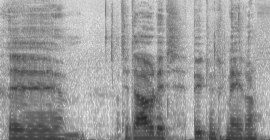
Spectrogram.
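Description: A man at a medium pitch. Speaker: podcast co-host, house painter. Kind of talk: casual chat.

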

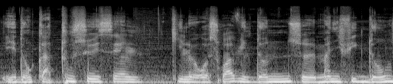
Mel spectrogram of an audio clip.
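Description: A man talks at a moderate pace in a medium pitch. His intonation is fairly even, with noticeable background noise behind him. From Martinique, Fort-de-France. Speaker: youth panelist. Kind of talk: radio panel discussion.

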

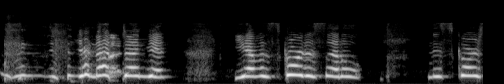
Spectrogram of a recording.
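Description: A woman's put-on character voice, strained and extremely high-pitched, at a fairly slow pace.

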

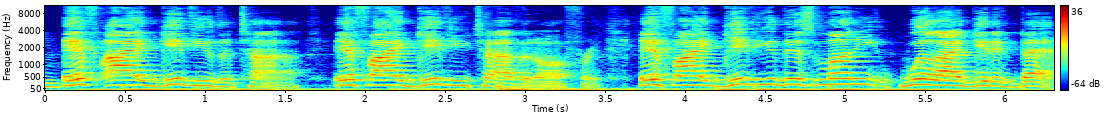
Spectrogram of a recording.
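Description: A man with a high pitch projects his raised voice in a bright, sharp tone at a moderate pace with ordinary pitch variation. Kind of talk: casual faith-based podcast conversation. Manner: stutters, laughs at himself.

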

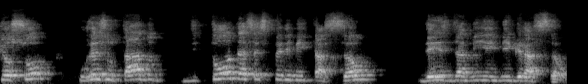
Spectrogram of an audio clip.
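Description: A man talks in a high voice. His pitch varies in an ordinary way. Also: moderate pace. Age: 50s. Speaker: physician. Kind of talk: interview. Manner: animated.

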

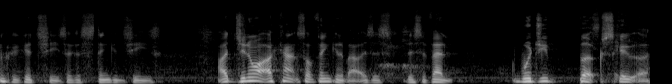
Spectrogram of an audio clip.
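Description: A man's medium-pitched, somewhat breathy voice at a fairly quick pace, with lively intonation and long, frequent pauses. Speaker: podcast co-host. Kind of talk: casual chat.

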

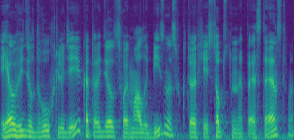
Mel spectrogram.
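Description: A man's unremarkable speaking voice, fairly low in pitch with ordinary pitch variation, on a very clean recording with a silent background. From Moscow, Russia. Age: 20s. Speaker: education entrepreneur. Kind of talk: interview.

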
